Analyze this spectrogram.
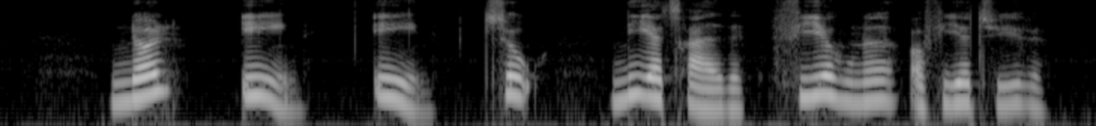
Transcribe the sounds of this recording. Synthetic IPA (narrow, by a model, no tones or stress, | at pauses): nɔ̽l | e̝̰n | e̝̰n | t͡sʰo̝̰ː | niːɒt͡sʰʁɑ̈ð̞ˠʋəfiːɐɦunɐð̞ˠʔɒ̽fiːɐɒt͡sʰyːʋə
